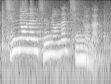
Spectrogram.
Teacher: 기역과 미음이 만났어요. 그런데 어떤 결과가 됐어요? 이응과 미음이 됐어요. 그럼 기역이 이응으로 바뀐 거죠? 이응은 어디 갔냐? 콧소리에 해당하죠. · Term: 비음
